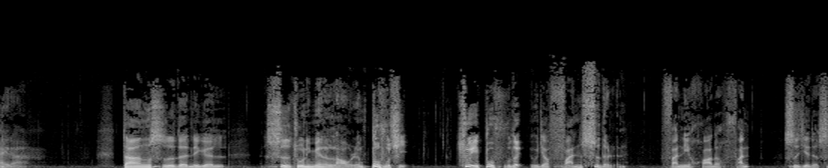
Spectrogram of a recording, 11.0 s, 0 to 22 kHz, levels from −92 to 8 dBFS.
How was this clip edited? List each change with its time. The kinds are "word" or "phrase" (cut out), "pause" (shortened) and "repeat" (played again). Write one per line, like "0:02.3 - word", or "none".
0:08.8 - word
